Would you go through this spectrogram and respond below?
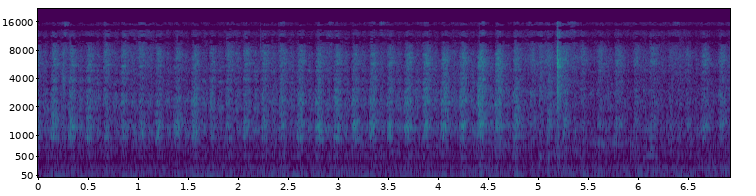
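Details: Great Dane near a fence, breathing in a fast, even panting rhythm of about three breaths a second, each breath a short hissing burst, with a faint low rumble behind.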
